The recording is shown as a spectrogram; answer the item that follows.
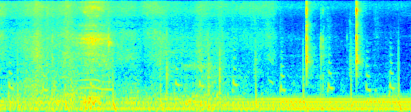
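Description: Faint steady hum with many small short chirps repeating throughout. Near the end come two sharp clicks about half a second apart as a handheld infrared thermometer is brought up.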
